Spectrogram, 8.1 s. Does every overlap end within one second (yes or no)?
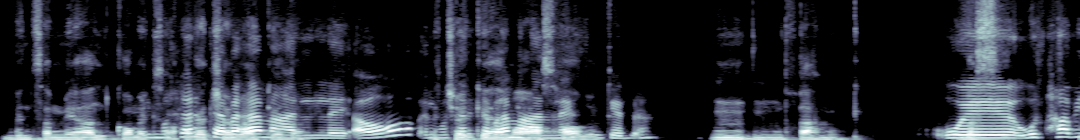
no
